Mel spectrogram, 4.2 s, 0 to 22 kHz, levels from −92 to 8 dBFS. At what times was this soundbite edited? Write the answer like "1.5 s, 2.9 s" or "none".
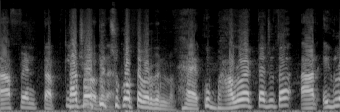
none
